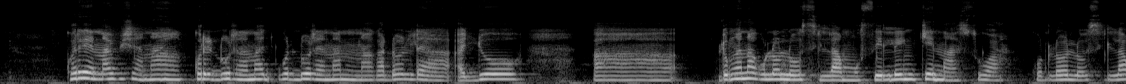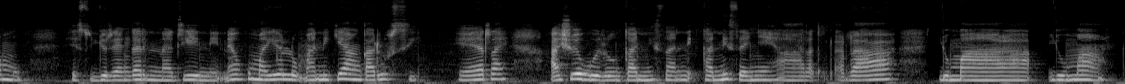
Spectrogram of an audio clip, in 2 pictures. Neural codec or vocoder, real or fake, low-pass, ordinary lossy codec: vocoder, 44.1 kHz, 128 mel bands every 256 samples, BigVGAN v2; fake; none; none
